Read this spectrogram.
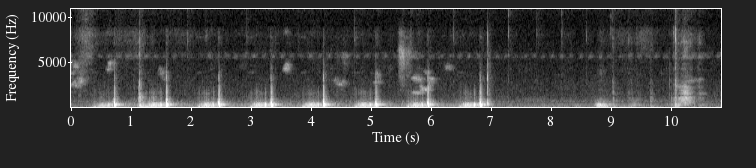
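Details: Ventricular septal defect: a regular heartbeat of about 69 a minute with a long, blowing pansystolic murmur, heard at the 4th–5th intercostal space and radiating across the precordium.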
